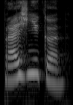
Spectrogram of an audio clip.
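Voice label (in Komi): "праздникӧн", Komi, female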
